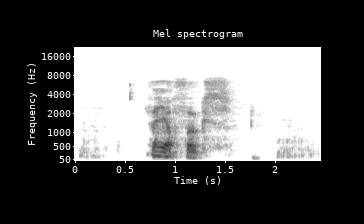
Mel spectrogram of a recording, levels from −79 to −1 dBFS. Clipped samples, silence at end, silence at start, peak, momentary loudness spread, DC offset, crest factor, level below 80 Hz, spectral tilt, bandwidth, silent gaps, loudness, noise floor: under 0.1%; 0.3 s; 0.7 s; -10 dBFS; 24 LU; under 0.1%; 20 dB; -74 dBFS; -4.5 dB/octave; 7.6 kHz; none; -28 LUFS; -59 dBFS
